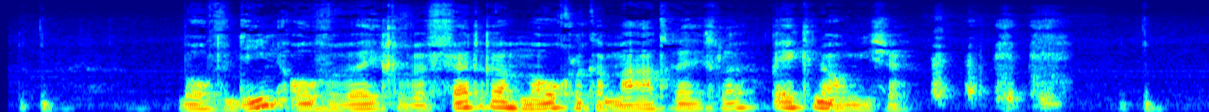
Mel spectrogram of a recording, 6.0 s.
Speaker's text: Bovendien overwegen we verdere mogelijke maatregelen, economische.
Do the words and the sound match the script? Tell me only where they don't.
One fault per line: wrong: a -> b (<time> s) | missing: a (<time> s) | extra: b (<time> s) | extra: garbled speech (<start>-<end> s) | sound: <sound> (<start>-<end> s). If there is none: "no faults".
sound: throat clearing (4.6-5.4 s)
